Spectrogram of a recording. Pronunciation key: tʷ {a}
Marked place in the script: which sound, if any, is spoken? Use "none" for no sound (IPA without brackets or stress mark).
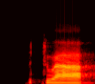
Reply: a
